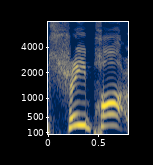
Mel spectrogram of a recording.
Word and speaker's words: Shreveport: When Danny was born in Shreport, Louisiana, not 65.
